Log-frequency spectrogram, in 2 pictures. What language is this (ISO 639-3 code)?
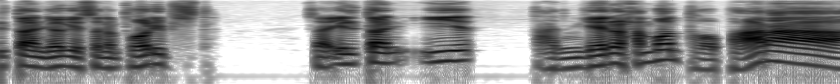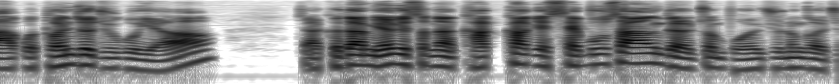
kor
